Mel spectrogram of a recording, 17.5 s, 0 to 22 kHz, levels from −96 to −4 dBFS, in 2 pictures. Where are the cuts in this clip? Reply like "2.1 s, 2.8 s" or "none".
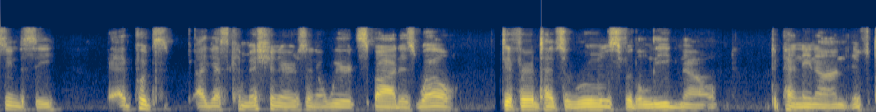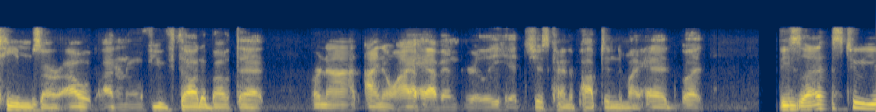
none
